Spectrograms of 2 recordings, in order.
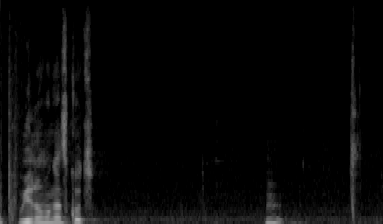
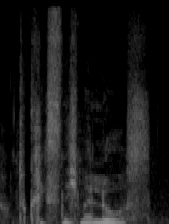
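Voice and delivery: whispered; 11 dB quieter than usual. Acted. Whispered addiction line.

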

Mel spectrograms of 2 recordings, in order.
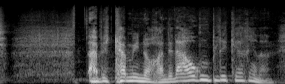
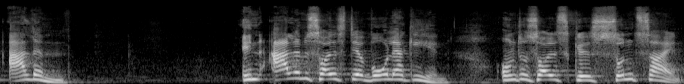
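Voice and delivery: high, urgent sermon voice; rally them to speak the Word; fiery preaching; 7 semitones higher than usual. Acted. Preacher urging the sick to declare God's Word, fiery and high.

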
